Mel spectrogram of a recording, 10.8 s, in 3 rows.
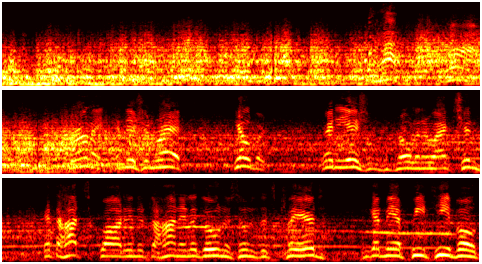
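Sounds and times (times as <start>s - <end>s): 
bomb explosion: 0.0s - 8.2s
speech: 5.3s - 10.7s.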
